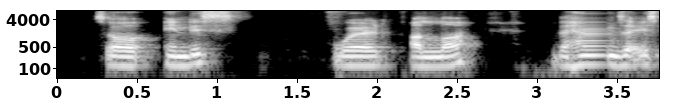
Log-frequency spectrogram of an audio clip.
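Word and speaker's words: الله: when is it skipped it is pronounced when you start the word and it's skipped when you are connecting it to the previous word okay for instance allah so in this word allah the hamza is pronounced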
